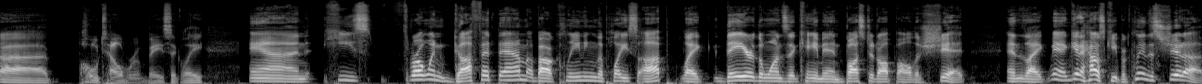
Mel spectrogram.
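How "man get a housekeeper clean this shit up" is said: high, quick, rattled-off, fast-talking patter. Retelling a scene where a character throws guff at mobsters: Axel Foley fast talking. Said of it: "It is so Axel Foley".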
